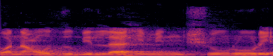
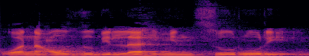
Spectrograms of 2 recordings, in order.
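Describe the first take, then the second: First: The word after 'min' starts with 'sh'. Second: The word after 'min' starts with 's'. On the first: We seek refuge from the evil of ourselves. The speaker calls it right. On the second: We seek refuge from our own happiness. The speaker calls it wrong.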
